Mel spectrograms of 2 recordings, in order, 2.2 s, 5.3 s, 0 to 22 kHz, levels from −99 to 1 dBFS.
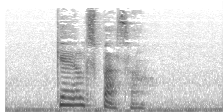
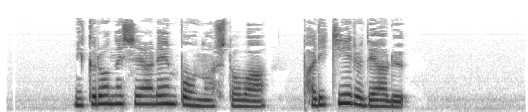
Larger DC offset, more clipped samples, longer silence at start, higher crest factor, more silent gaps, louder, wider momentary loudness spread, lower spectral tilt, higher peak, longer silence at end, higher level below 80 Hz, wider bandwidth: neither; neither; second, 0.05 s vs 0.75 s; about the same, 20 dB vs 16 dB; neither; second, -31 LUFS vs -21 LUFS; first, 24 LU vs 10 LU; second, -3 dB/octave vs -4.5 dB/octave; second, -16 dBFS vs -6 dBFS; second, 0 s vs 1.25 s; first, -54 dBFS vs -74 dBFS; first, 16 kHz vs 11.5 kHz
